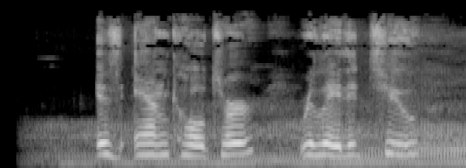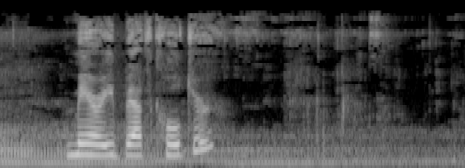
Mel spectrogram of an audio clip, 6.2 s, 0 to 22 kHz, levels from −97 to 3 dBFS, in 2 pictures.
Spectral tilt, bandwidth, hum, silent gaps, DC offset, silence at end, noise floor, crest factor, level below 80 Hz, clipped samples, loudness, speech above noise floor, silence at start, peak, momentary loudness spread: -3 dB/octave; 16.5 kHz; none; none; under 0.1%; 0.05 s; -49 dBFS; 20 dB; -60 dBFS; under 0.1%; -23 LUFS; 26 dB; 0.4 s; -6 dBFS; 21 LU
